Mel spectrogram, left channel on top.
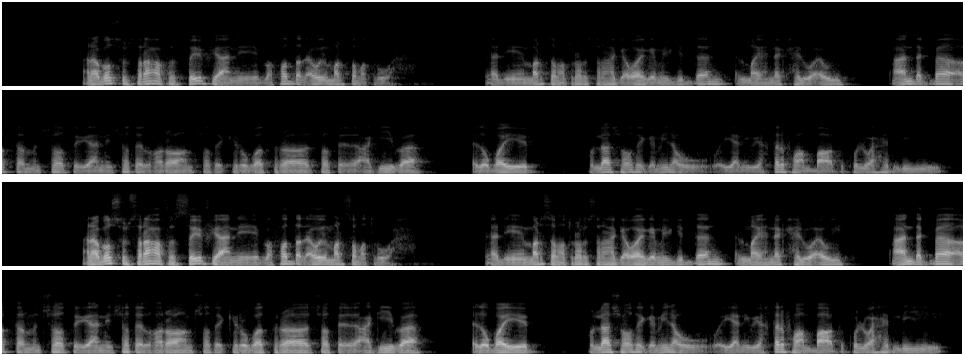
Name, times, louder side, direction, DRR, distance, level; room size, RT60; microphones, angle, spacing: voice 1, 0.8-4.0 4.8-8.4 8.9-13.8 14.3-14.9 15.5-19.0, right 4 dB, 40° right, 0.4 m, -27 dB
6.3 x 6.2 x 7.2 m
head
